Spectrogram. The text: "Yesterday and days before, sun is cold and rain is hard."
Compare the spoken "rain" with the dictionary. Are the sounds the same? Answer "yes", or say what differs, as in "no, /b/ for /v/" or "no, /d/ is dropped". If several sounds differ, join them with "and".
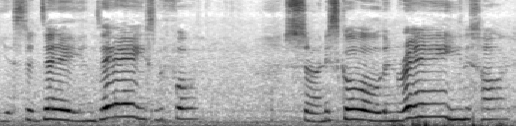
yes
